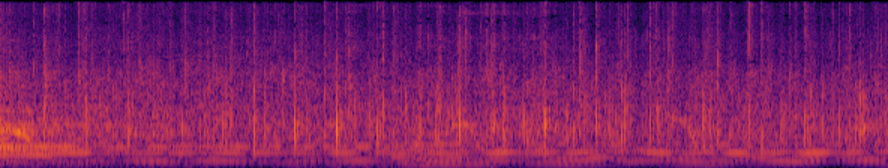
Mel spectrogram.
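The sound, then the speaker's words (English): An audience claps their hands together, a dense, steady patter of many sharp claps that continues throughout, with sustained low musical chords underneath. “Can you clap your hands?”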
